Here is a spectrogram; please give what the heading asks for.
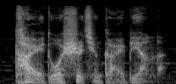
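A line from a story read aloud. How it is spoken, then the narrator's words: Sighing. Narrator (Chinese): 辛德曼叹息道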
